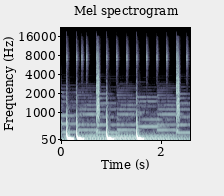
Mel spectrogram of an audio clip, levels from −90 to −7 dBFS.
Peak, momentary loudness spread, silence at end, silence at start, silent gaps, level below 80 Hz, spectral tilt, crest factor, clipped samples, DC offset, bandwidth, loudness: 0 dBFS; 16 LU; 0 s; 0 s; none; -14 dBFS; -5.5 dB/octave; 12 dB; under 0.1%; under 0.1%; 13.5 kHz; -14 LUFS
